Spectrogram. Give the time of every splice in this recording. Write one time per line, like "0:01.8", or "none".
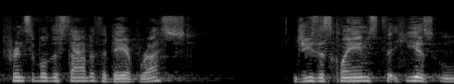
none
